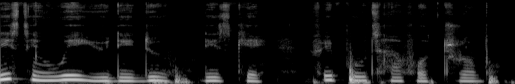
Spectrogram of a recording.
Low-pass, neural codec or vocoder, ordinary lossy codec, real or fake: 19.8 kHz; none; none; real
